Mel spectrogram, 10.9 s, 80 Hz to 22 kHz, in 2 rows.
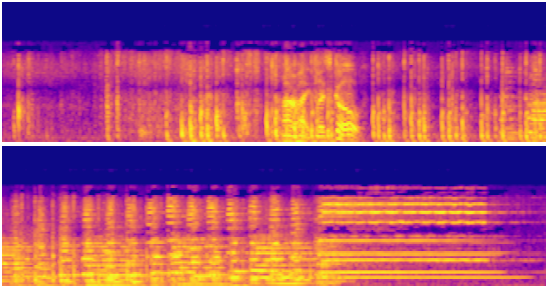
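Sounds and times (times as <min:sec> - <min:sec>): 
faint steady hiss: 0:00.0 - 0:10.8
riderless horses' hooves clopping while trotting: 0:01.0 - 0:06.9
speech: 0:02.8 - 0:03.8.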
